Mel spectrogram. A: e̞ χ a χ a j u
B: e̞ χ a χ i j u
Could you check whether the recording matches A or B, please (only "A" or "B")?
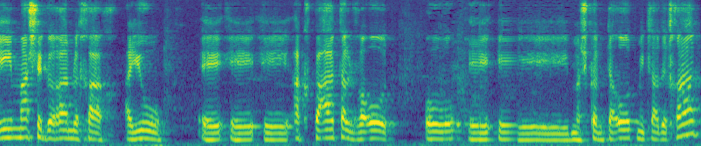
A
